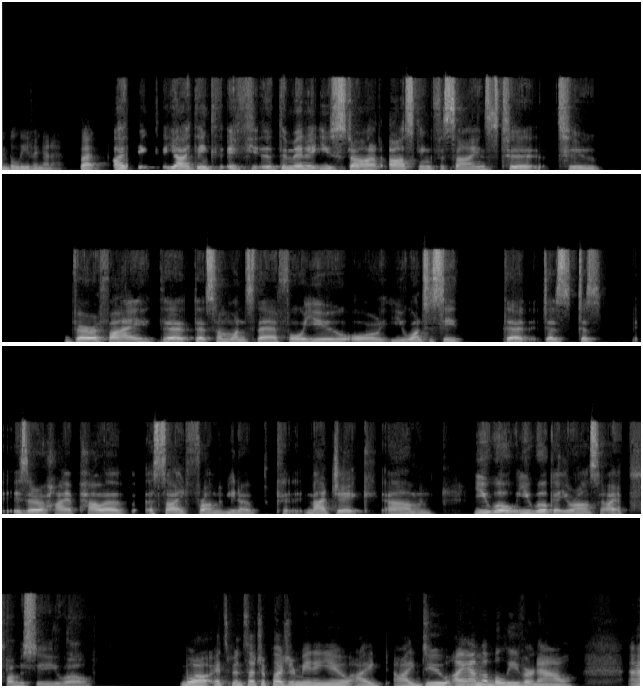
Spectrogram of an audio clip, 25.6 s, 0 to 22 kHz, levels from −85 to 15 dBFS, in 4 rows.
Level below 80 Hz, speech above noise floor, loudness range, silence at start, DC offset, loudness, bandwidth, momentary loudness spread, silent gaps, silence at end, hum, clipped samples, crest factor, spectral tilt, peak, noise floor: -72 dBFS; 62 dB; 3 LU; 0 s; under 0.1%; -25 LUFS; 13 kHz; 11 LU; none; 0 s; none; under 0.1%; 18 dB; -4 dB/octave; -6 dBFS; -86 dBFS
